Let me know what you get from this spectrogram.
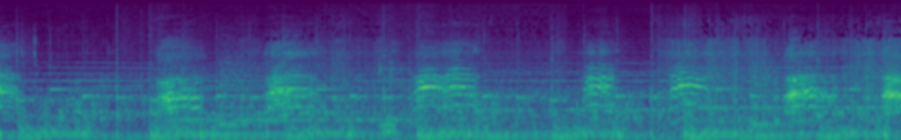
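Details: Wildfire survivor cat in South Korea, badly burned on fur, leg and face. At first it lay so still the rescuers took it for dead, then it meowed. Around six repeated, quavering meows come at irregular intervals over soft music.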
